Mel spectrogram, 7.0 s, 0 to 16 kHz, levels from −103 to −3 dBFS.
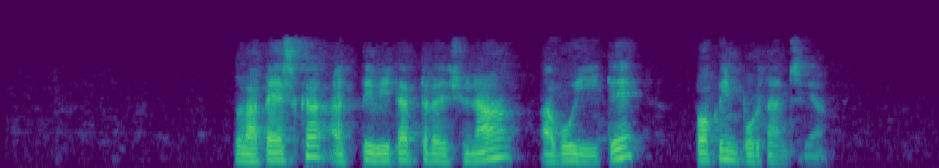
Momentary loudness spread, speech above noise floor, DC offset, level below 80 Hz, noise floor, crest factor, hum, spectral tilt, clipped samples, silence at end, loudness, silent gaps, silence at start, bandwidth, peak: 11 LU; 56 dB; under 0.1%; -76 dBFS; -90 dBFS; 22 dB; none; -4 dB/octave; under 0.1%; 0.85 s; -34 LUFS; none; 1.75 s; 7.4 kHz; -16 dBFS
